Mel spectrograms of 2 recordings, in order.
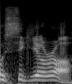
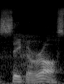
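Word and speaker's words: Sigur Rós: B the the big band from I oh sigos yeah yeah sorry so that's so that's how you pronounce the name so the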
